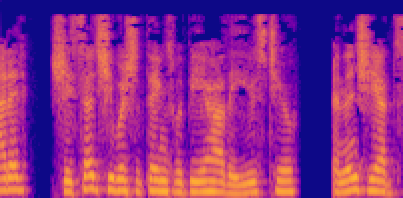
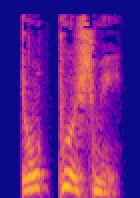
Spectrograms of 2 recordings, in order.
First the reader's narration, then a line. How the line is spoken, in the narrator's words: Chief Terry hissed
